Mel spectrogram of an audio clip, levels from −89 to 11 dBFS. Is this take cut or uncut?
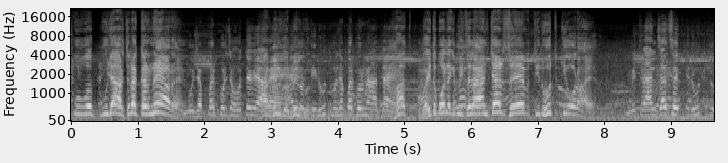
uncut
